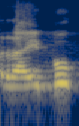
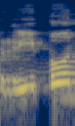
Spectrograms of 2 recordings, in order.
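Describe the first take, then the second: First: The first vowel sounds like 'eye'. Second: The first vowel sounds like 'ee'. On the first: The speaker calls it right. "राइबो को" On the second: The speaker calls it wrong. "रिबो नहीं कहना है"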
